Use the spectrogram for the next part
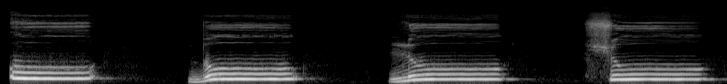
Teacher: our lips become round and the root of our tongue raises up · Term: long vowels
